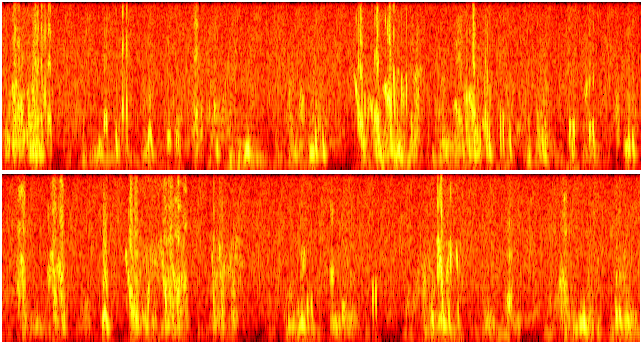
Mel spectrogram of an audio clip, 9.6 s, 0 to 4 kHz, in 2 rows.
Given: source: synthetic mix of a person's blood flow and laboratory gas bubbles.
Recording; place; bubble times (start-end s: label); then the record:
Doppler ultrasound of blood flow; precordium
0.00-0.41 s: bubbles
0.73-0.98 s: bubbles
1.06-1.16 s: bubbles
1.22-1.37 s: bubbles
1.41-1.67 s: bubbles
2.21-2.45 s: bubbles
2.60-3.16 s: bubbles
3.25-3.85 s: bubbles
4.00-4.15 s: bubbles
4.22-4.33 s: bubbles
4.36-4.47 s: bubbles
4.59-4.79 s: bubbles
4.88-5.00 s: bubbles
5.12-5.29 s: bubbles
5.51-5.63 s: bubbles
5.69-6.21 s: bubbles
6.33-6.62 s: bubbles
6.92-7.14 s: bubbles
7.24-7.45 s: bubbles
7.53-7.63 s: bubbles
7.93-8.26 s: bubbles
8.55-8.69 s: bubbles
8.95-9.08 s: bubbles
9.16-9.29 s: bubbles
9.36-9.48 s: bubbles
From the record:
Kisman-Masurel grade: 343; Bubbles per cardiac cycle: rolling drumbeat, 9 or more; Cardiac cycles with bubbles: 100%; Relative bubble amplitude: loud (0.450 to 0.775); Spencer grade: 3 (all of the cardiac periods contain showers or single bubble signals, but not dominating or overriding the cardiac motion signals); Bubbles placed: anywhere in the cardiac cycle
